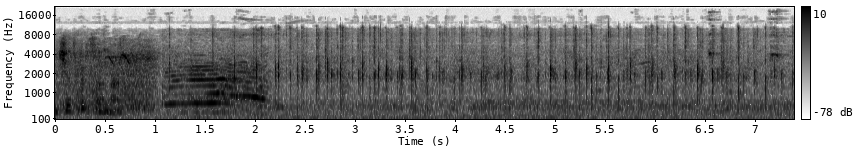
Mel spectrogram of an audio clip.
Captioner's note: applause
